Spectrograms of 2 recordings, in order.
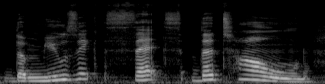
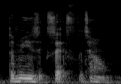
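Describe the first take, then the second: First: THE MUSIC SETS THE TONE drawn out slowly, word by word; slow, deliberate weight on each word of "music sets the tone"; emphatic. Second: Low, soft repeat; hushed, low-pitched restatement; quiet emphasis. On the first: Emphatic first take, then repeated low. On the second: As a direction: drop the voice right down to underline it. Quiet repeat to underline the point. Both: Real, not acted.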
